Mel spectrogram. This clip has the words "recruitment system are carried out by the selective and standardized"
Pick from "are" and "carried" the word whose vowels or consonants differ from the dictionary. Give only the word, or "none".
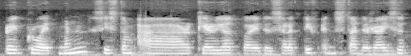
carried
